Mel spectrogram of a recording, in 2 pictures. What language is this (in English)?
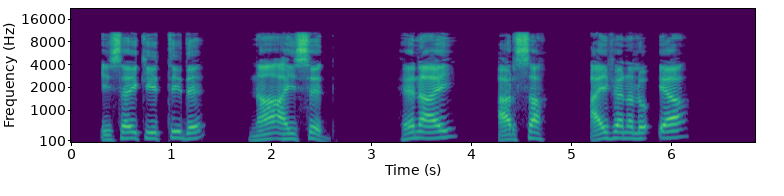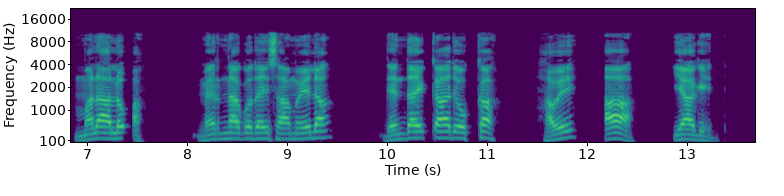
Dawro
